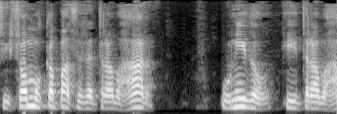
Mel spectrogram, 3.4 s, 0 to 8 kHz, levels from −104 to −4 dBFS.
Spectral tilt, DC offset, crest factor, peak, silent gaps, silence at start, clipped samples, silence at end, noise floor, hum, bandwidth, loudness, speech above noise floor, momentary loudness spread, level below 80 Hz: -5 dB/octave; under 0.1%; 14 dB; 0 dBFS; none; 0 s; under 0.1%; 0 s; -58 dBFS; none; 8 kHz; -15 LUFS; 44 dB; 8 LU; -62 dBFS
